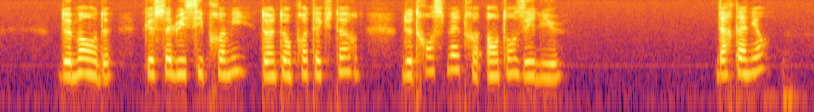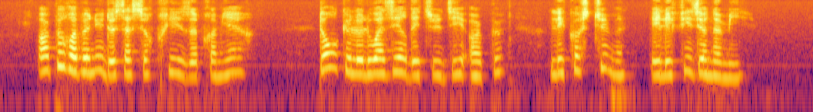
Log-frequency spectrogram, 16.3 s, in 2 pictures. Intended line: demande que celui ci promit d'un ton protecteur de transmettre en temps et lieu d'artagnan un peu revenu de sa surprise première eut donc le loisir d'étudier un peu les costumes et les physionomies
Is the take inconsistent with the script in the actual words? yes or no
yes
